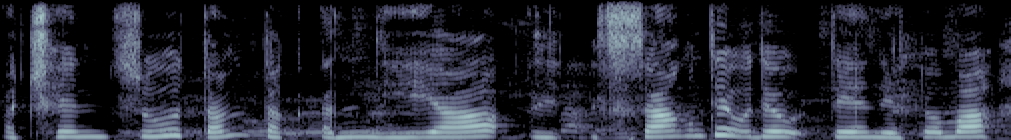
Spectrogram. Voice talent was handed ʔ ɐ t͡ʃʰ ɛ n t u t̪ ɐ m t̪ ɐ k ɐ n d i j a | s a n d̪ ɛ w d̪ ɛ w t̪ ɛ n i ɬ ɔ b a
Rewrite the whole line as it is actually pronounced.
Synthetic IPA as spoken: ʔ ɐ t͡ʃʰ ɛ n t͡s u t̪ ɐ m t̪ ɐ k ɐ n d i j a | s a ŋ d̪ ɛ w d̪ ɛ w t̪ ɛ n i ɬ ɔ m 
